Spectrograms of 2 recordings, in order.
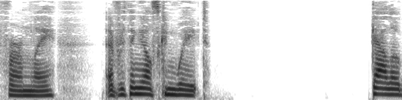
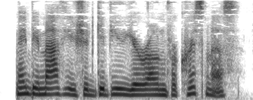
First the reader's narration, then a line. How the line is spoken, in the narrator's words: I said dryly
